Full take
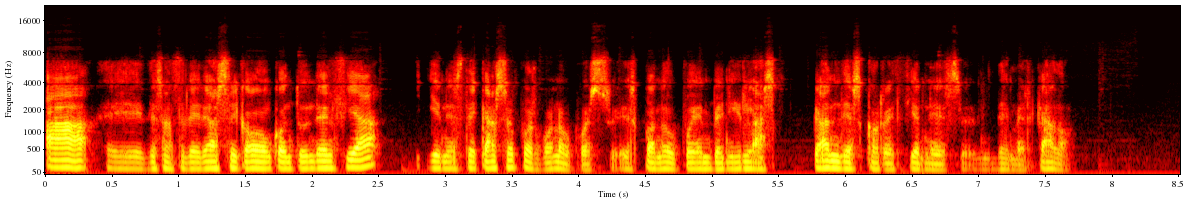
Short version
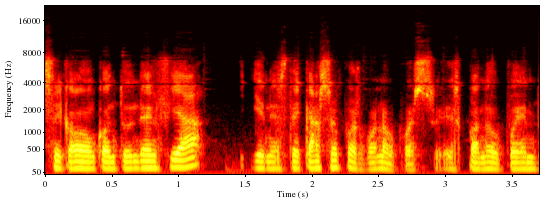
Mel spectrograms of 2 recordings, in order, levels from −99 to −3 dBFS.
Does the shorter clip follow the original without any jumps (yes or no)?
yes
